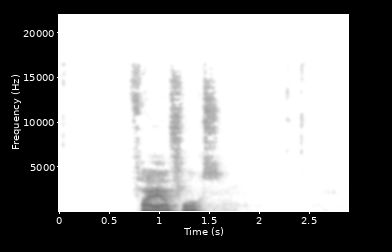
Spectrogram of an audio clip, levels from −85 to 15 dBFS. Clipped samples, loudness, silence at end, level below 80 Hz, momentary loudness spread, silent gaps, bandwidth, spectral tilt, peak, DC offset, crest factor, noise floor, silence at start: under 0.1%; -31 LUFS; 1.3 s; -74 dBFS; 18 LU; none; 16.5 kHz; -5 dB/octave; -16 dBFS; under 0.1%; 20 dB; -85 dBFS; 0.7 s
